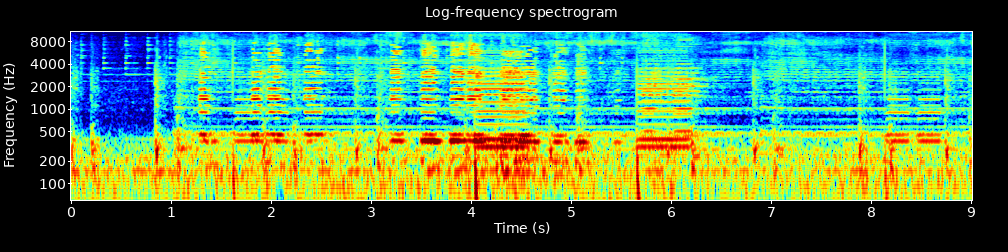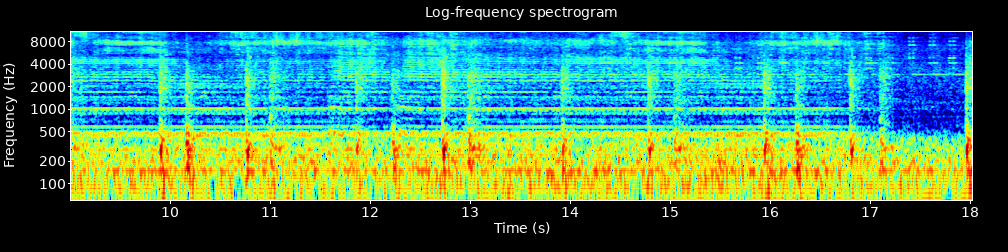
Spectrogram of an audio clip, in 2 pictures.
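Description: Train wheels squeal and screech on the rails.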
